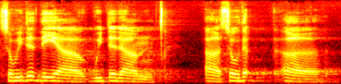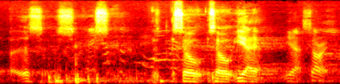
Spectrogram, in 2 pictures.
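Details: Male stand-up comedian who stutters, speaking live after a loud bang disrupted the show; he says noises in his ear while talking set off his stutter and he is struggling to hear himself; stuttering.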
